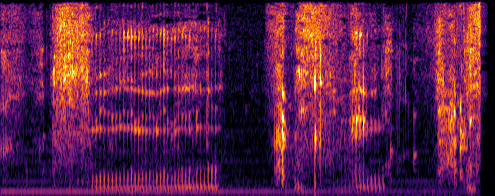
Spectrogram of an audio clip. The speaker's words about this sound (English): Yeah, that's a lion right there. It's pretty scary. Sounds like it's going to eat somebody.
